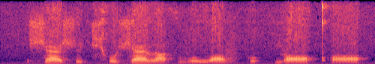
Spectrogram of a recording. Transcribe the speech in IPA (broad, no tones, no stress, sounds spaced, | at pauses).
ʃ æ ʃ ɪ t͡ɕʰ ʊ ʃ æ l ɑ θ v ʊ w ɒ v k ʊ k j ɒ kʼ ɒ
